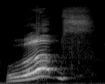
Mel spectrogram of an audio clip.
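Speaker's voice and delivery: high, loud mock surprise; mock whoops. Retelling the lab computer, loud mock alarm. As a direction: yelp it like the screen just broke.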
